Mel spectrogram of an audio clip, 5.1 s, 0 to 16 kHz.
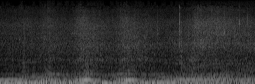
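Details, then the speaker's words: Holden HK V8 after new valley fitted: deep rumble blipped, idle uneven and lumpy between revs, running rough; owner suspects air sucked through a goop-sealed gap but doubts it. "and so it could be sucking air through there i'm gonna be surprised if it is and that's why she's running a bit rough as well"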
